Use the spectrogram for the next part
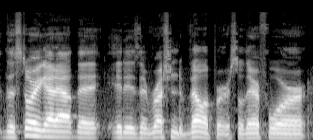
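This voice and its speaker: A man's voice: mid-range voice, steady tone, fast, clean tone, no room sound. A young adult man hosting a comedy podcast, laid-back, profane and joking in casual chat. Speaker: podcast host.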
